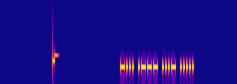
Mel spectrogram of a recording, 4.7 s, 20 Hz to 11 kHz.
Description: Morse code, heard as a keyed tone, about 40 wpm, 700 Hz. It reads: BJV5
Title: Four Challenging Letter-Number Combinations 40wpm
